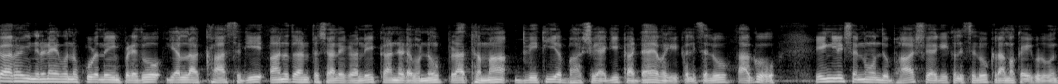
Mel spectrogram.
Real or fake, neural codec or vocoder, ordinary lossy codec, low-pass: fake; codec, 44.1 kHz, 3.4 kbps, Pupu-Codec; none; 7.2 kHz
